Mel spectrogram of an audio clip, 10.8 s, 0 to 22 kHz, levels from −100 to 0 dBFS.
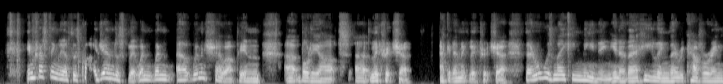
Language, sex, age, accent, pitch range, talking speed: English, male, 50-69, British, 105-145 Hz, 165 wpm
